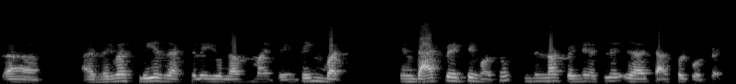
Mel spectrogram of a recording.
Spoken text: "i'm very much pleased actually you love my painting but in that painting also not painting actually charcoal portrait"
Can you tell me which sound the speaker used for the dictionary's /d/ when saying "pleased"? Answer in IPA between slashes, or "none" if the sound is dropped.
none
